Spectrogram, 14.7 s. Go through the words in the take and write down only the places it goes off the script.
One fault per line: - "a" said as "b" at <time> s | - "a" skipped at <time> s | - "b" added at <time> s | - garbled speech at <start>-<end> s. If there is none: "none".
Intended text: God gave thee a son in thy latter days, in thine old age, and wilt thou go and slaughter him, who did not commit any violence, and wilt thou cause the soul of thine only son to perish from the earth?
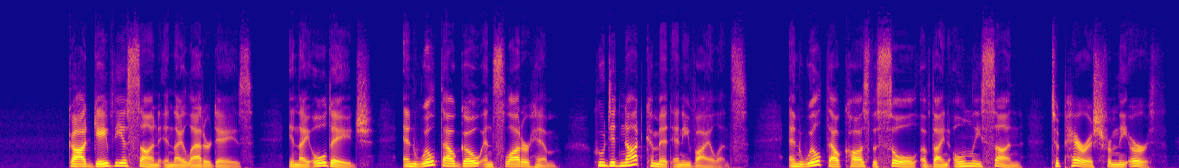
- "thine" said as "thy" at 3.7 s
